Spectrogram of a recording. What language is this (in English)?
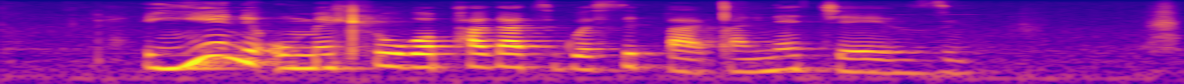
Swati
